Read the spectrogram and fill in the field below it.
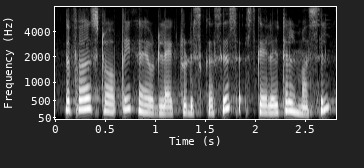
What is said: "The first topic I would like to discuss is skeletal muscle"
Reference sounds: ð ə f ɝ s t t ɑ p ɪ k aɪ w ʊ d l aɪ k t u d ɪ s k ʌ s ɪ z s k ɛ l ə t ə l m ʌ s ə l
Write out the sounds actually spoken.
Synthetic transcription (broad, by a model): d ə f ɝ s t t ɑ p ɪ k aɪ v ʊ d l aɪ k t u d ɪ s k ʌ s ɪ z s k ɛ l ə t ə l m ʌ s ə l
